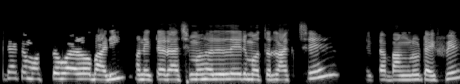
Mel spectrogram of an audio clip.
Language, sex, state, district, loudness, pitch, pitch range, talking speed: Bengali, female, West Bengal, Jalpaiguri, -13 LUFS, 235 Hz, 225-260 Hz, 170 wpm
